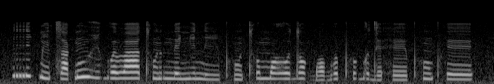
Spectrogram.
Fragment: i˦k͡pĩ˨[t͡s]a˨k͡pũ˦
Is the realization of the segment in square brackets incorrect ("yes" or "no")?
no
